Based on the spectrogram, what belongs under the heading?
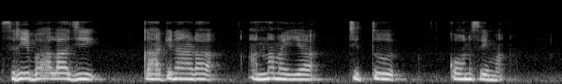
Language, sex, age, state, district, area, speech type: Telugu, female, 30-45, Andhra Pradesh, Nellore, rural, spontaneous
